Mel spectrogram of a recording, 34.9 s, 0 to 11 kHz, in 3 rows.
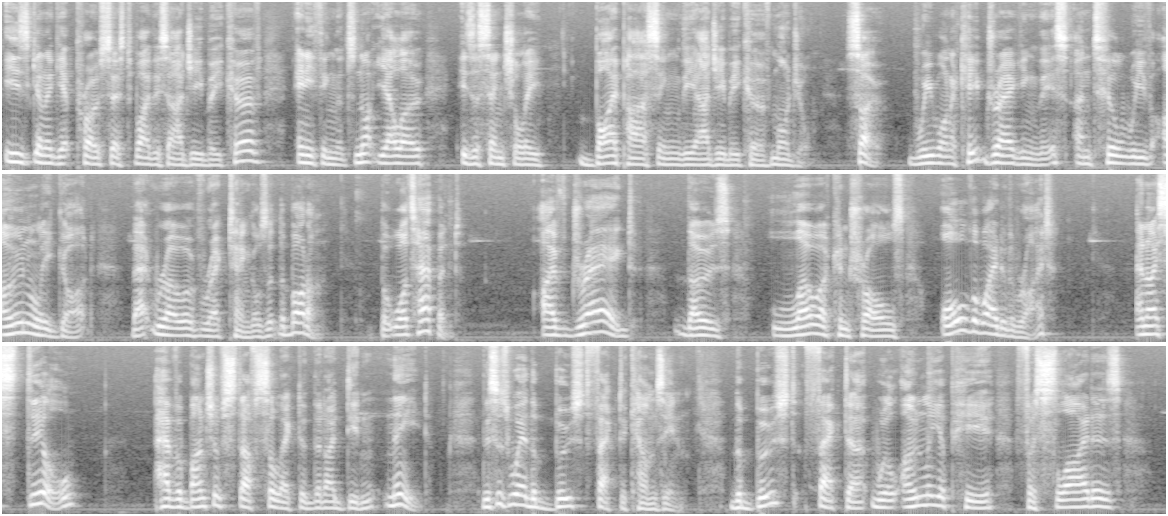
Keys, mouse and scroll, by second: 9.5-15.3 drag.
